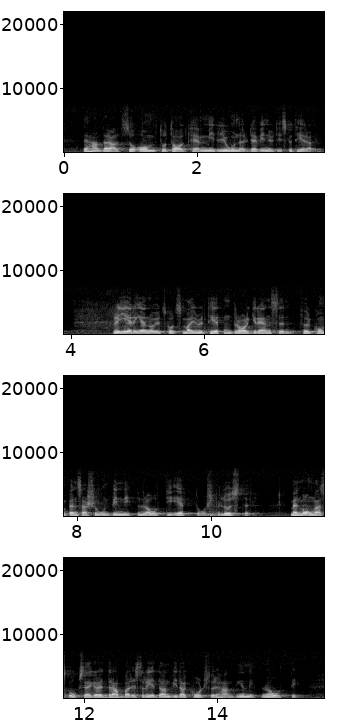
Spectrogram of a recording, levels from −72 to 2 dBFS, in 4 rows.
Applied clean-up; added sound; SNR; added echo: none; none; none; none.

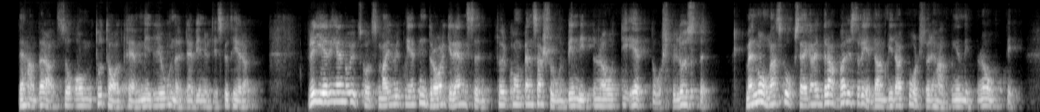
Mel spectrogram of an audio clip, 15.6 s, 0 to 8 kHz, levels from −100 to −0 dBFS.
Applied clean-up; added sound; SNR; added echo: neural mask model DeepFilterNet 3.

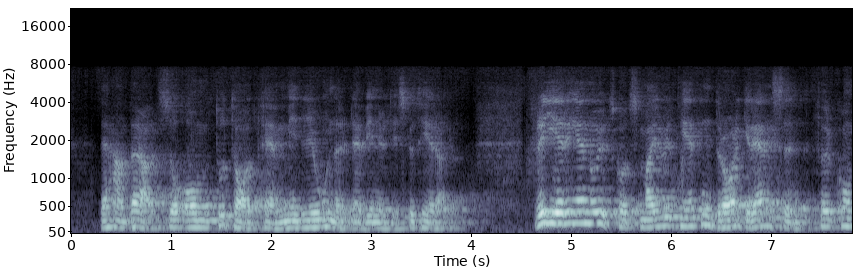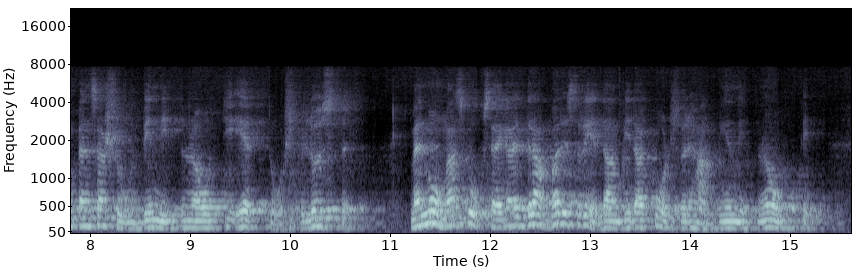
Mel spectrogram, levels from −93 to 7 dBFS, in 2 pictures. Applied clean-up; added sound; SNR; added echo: neural separator model SepFormer DNS4.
